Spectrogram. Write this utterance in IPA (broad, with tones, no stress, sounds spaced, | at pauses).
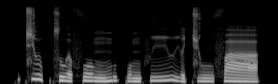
t͡ɕ ɯː˥˨ p̚ s u˧˩ ə̯ f oː˧˩ ŋ m u˧ p o˩ ŋ f iː˧˥ ʋ i˧˩ ə̯ t͡ɕ uː˩ f aː˧˩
